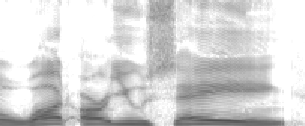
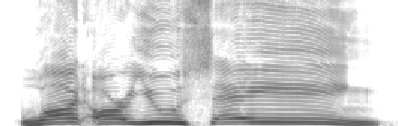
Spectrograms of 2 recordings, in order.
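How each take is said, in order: First: Said in the usual way. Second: High, drawn-out, incredulous repeat of the question; exasperated disbelief. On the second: Acted. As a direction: stretch it out, high and baffled.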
